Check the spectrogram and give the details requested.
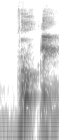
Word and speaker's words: Brooklyn: Brook Dou Brook Oke Brooklyn double o so dibacanya u jadi Iya betul tapi itu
